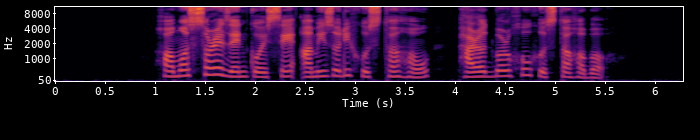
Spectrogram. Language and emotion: Assamese, neutral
